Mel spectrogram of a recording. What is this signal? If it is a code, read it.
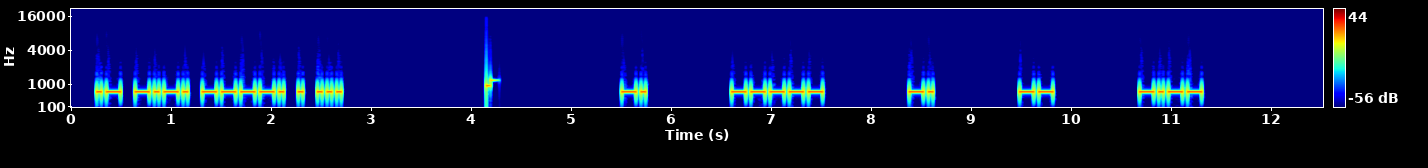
Morse code, heard as a keyed tone, about 25 wpm, spaced as for 13 wpm, 700 Hz. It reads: AC9ES N0NMY
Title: USA Call Signs - 5 Characters - 6x Character Spacing - 25wpm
